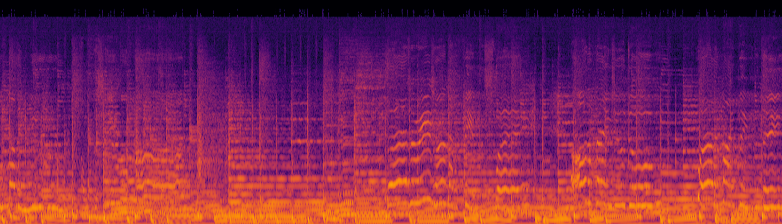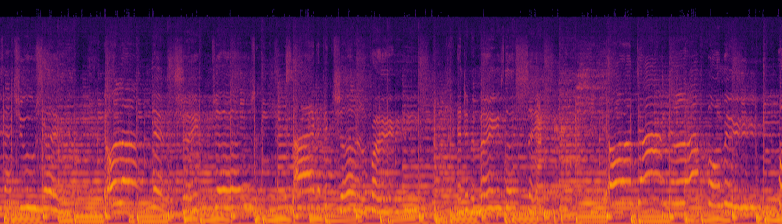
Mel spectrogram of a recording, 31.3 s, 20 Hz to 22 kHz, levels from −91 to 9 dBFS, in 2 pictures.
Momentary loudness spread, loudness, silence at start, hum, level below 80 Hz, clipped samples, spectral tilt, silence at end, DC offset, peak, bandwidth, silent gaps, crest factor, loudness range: 3 LU; -17 LUFS; 0 s; none; -28 dBFS; under 0.1%; -7.5 dB/octave; 0 s; 3%; -4 dBFS; 16 kHz; none; 12 dB; 1 LU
